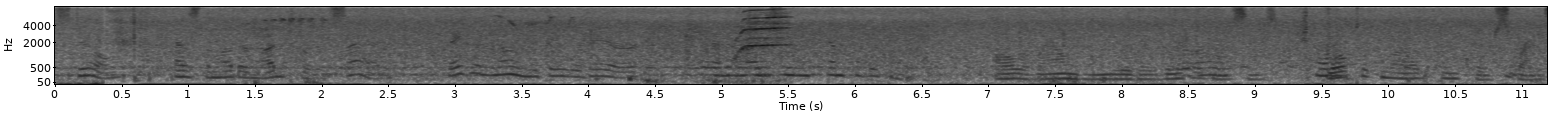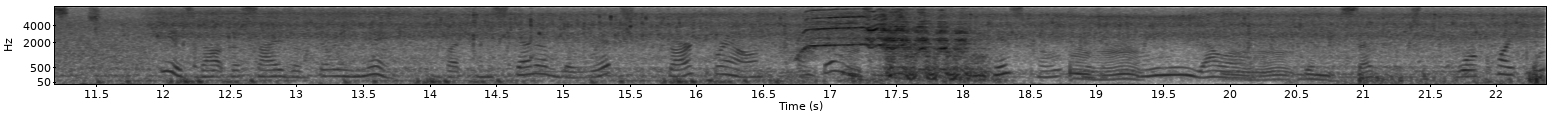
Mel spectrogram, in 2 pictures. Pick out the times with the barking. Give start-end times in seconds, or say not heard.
not heard.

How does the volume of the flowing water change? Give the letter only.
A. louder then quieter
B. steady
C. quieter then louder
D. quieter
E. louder
B.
